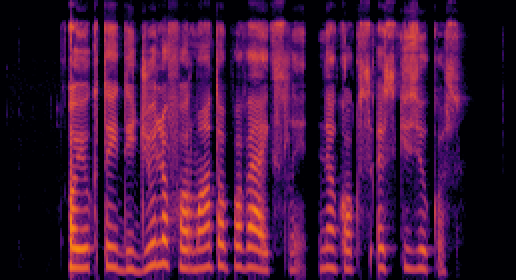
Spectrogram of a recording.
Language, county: Lithuanian, Vilnius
